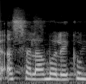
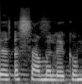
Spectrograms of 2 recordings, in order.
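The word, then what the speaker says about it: السلام عليكم: होते हैं बसा कात हम जल्दी में अस्सलाम अलेकुम कहने के बज अलाम अलेकुम कह देते लाम को प्रोनाउंस नहीं करते जबक अ साम का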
